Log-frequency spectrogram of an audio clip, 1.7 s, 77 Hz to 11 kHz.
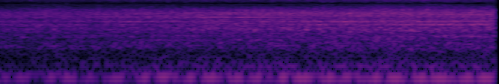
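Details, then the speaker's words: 1992 Ford Mustang LX 5.0 V8 convertible, parked over 10 years, idling after being driven and spinning both tires: low, steady burble with no ticks, knocks or stumbles, purring like a kitten; normal idle. "Purring like a kitten."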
